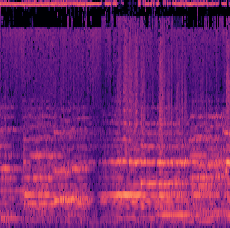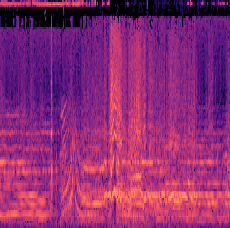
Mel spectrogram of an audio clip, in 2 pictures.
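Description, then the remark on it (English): Pedal, a Puerto Rican dog, howls in long, wavering, sing-song tones, rising and falling in pitch over several seconds, loud, with brief yips mixed in and no talking. “There was no Harold Angel singing, that was our Puerto Rican dog Pedal, just singing a Merry Christmas to you.”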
